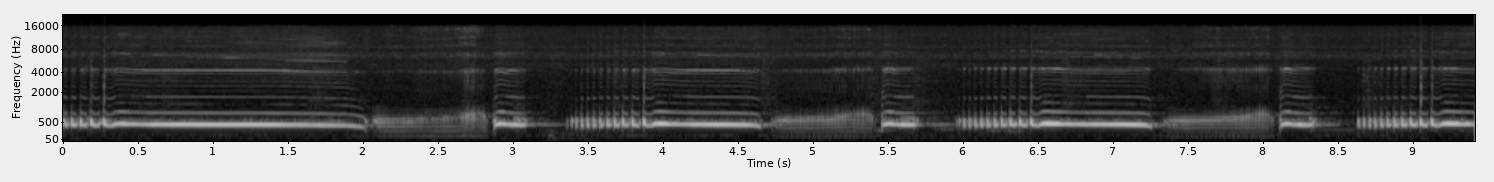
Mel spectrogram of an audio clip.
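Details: Repeated pelung-style coos of a Barbary dove, played to lure doves into song: four long level hums, each about one and a half seconds, separated by low rolling rattles and short sharp notes.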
